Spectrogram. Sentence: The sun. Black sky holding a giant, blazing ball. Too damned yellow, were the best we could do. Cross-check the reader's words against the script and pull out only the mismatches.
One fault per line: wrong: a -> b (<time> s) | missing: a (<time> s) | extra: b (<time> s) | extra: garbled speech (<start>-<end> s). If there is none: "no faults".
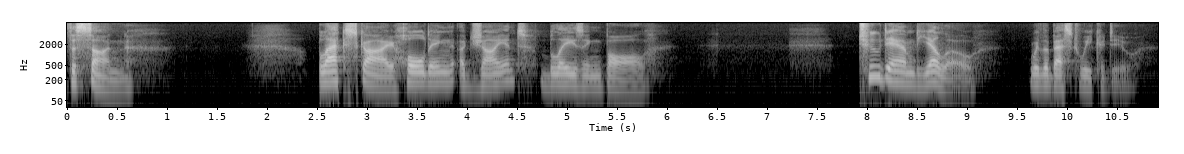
no faults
